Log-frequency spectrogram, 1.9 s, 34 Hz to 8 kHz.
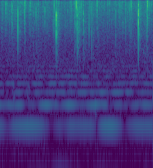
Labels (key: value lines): label: biophony, midshipman
recorder: SoundTrap 500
